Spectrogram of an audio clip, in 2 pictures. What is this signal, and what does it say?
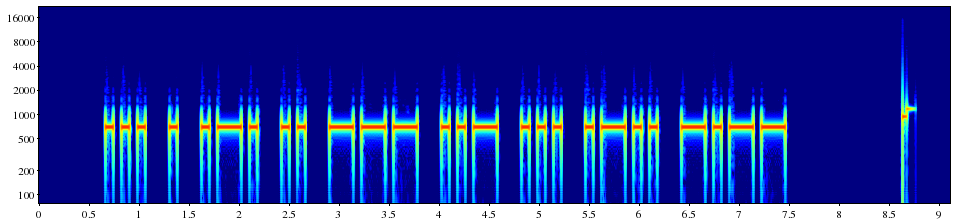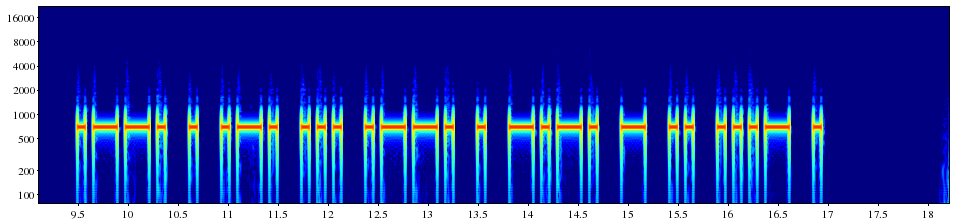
Morse code, heard as a keyed tone, about 15 wpm, 700 Hz. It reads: SERIOUSLY PERSPECTIVE
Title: Sentences from Top 1200 Words - New Word Drill Alt - 15wpm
